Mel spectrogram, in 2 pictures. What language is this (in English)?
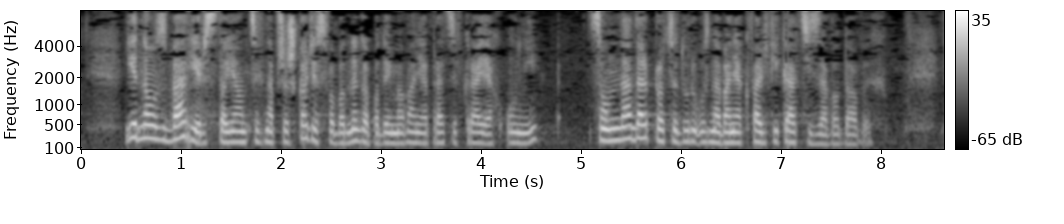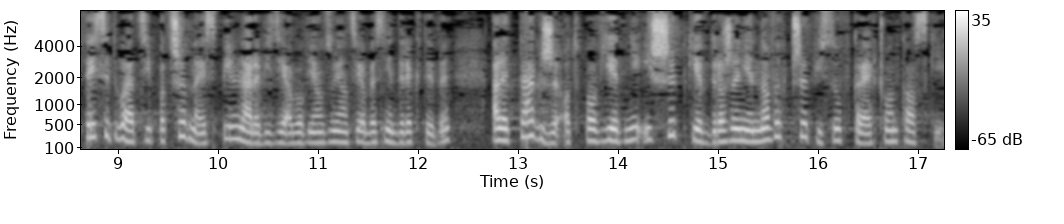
Polish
